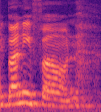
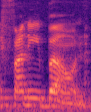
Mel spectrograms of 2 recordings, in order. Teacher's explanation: I switched the f sound and the b sound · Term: spoonerism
